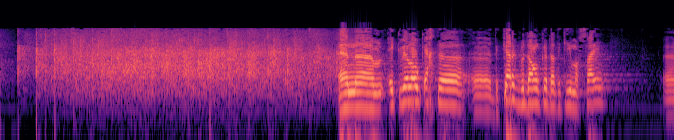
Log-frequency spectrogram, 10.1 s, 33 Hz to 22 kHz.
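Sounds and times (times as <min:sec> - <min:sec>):
congregation applauding: 0:00.0 - 0:05.4
speech: 0:05.1 - 0:09.2.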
